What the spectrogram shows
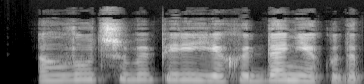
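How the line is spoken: Muttered with silly smirk. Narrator (Russian): пробормотала Маша с дурацкой усмешкой

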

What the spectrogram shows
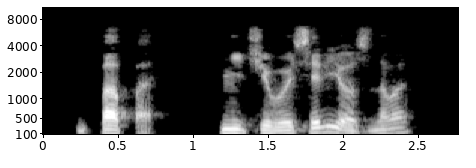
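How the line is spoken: Calm report. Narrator (Russian): спокойно начал свой доклад Семен

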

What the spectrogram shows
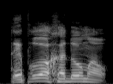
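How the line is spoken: Yelled. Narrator (Russian): заорал Хан

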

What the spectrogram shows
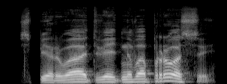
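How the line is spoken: Low voice. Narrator (Russian): низким голосом сказал Калам

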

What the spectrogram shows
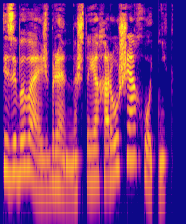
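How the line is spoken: Surprisingly calm. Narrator (Russian): ответил он на удивление спокойно

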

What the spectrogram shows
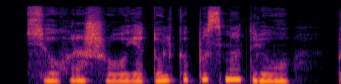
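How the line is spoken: Barely audible whisper. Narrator (Russian): прошептал едва слышно

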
